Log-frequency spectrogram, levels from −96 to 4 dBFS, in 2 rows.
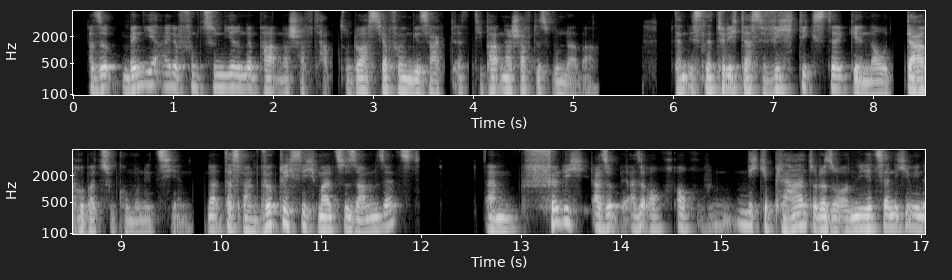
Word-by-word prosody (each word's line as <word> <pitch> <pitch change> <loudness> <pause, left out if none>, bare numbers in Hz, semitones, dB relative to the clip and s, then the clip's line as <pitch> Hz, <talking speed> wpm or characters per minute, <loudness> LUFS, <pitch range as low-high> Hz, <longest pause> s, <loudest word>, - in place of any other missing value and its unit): Also, 135 +2 +2
wenn 125 +3 +3
ihr 165 -1 -3
eine 145 -1 -1
funktionierende 135 -1 -1
Partnerschaft 110 -3 -5
habt - - -16
und - - -10
du 115 - +3
hast 110 - +1
ja 120 - +2
vorhin 115 -2 +1
gesagt: 105 -2 -1 0.3
„Die - - -16
Partnerschaft 115 -1 -1
ist 110 0 -6
wunderbar“, 95 -2 -9 0.7
dann 115 +3 -1
ist 130 0 -1
natürlich 125 +2 +2
das 115 -4 0
Wichtigste, 125 +1 0
genau 95 -5 -1 0.2
darüber - - +5
zu - - -4
kommunizieren, 95 +3 -4
ne? 120 -1 0
Dass 125 - +1
man 105 0 -2
wirklich 145 +3 +5
sich 145 -4 -2
mal 115 -1 +5
zusammensetzt, 115 +3 0 0.7
ähm, 110 +1 +1
völlig 175 +2 +1
also 135 +1 +2
also, 125 - 0
auch 120 0 -6
auch 125 -3 -3
n 145 +9 -15
nicht 150 -3 -3
geplant 135 +6 0
oder 120 -2 +6
so 110 -1 +1
und 110 +3 +4
jetzt 120 +1 +4
da 135 - +6
nicht 130 +1 +1
irgendwie 125 -3 +2
120 Hz, 175 wpm, -25 LUFS, 110-135 Hz, 0.7 s, oder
